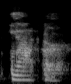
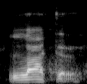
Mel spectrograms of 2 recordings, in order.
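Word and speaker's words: lacquer: Read on my phone लैकर लैकर एल ए क्यू यू ई आर जो क्यू यू क्वर जो नहीं वो कर है वो लैकर लैकर लैकर लैकर लैकर करोगे तो बढ़िया।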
